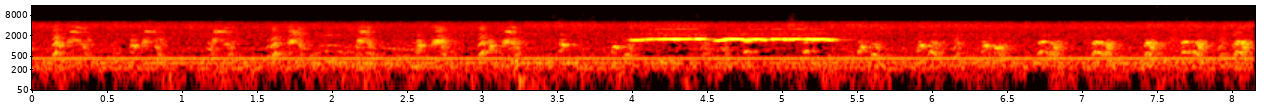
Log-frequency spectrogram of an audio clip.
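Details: Quick runs of sharp chuck notes from a First Cross Maskati chukar partridge, broken mid-way by a person's wavering whistle, after which the bird resumes; a man then calls it over in Turkish, with a steady hum behind.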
